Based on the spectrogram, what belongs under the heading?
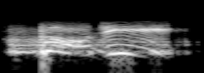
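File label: enemy detected, mood high, French; War Thunder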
